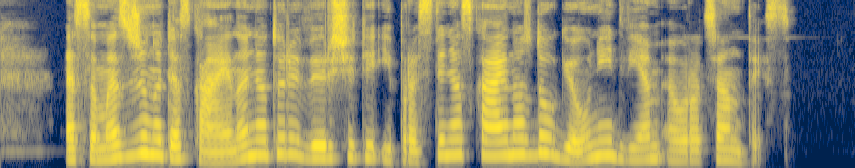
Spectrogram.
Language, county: Lithuanian, Vilnius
